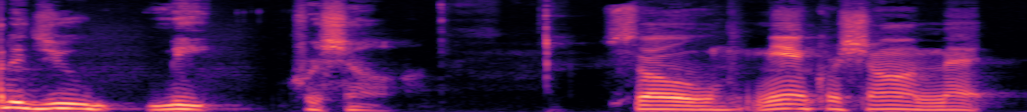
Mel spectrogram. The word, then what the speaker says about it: Chrisean: I know you from the whole Chrisean. That's how you pronounce it.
